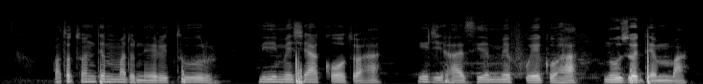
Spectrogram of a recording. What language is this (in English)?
Igbo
